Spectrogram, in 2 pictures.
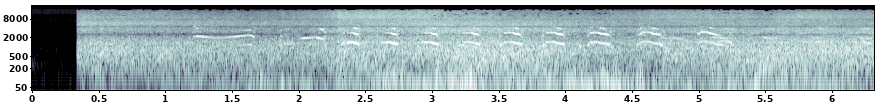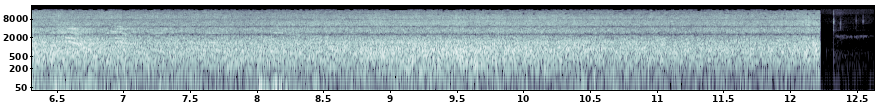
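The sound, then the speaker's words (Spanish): Steady ocean waves wash and roar continuously, with a brief burst of repeated honking bird calls cutting through the surf early on. No voices are heard. “Pequeño, ya estamos en el océano.”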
